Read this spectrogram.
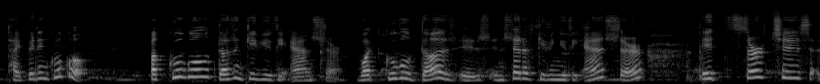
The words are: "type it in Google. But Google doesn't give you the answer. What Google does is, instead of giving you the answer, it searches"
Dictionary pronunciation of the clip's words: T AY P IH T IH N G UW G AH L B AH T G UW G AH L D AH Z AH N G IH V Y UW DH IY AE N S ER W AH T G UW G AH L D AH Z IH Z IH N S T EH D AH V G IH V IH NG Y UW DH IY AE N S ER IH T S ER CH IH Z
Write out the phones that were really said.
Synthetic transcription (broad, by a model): T AY P IH T IH N G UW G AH L B AH T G UW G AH L D AH Z AH N G IH V Y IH DH IY AE N S ER W AH T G UW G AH L D AH Z IH Z IH N S T EH D AH V G IH V IH NG Y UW DH IY AE N S ER IH T S ER CH IH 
